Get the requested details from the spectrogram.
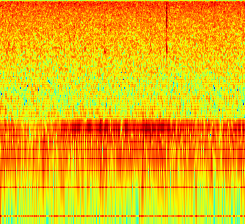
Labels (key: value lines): label: anthrophony, boat engine
recorder: HydroMoth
